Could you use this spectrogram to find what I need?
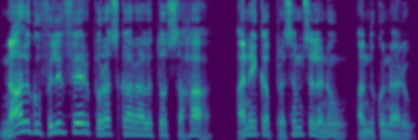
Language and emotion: Telugu, neutral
